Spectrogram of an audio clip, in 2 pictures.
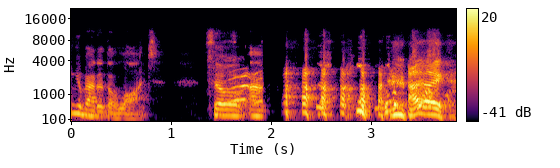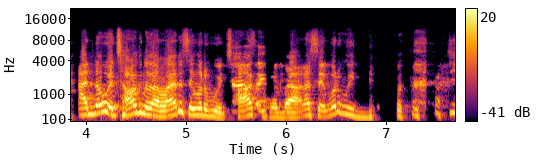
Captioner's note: laugh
